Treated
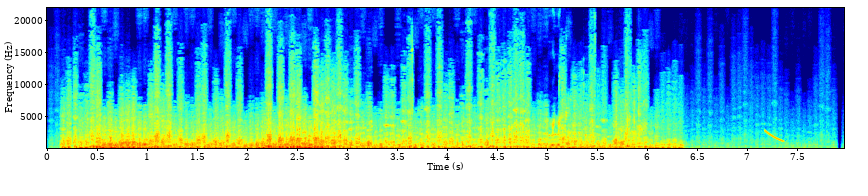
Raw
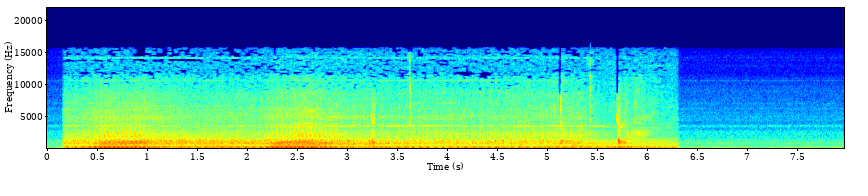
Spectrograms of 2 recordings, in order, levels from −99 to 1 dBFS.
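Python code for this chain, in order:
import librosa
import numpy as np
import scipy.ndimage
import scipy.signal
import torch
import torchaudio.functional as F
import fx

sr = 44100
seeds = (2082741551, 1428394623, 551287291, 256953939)

y = fx.pitch_keep_formants(x, sr, semitones=-3.5)
y = fx.granulator(y, sr, seeds[0], grain_ms=100.0, per_s=17.0, spray_ms=100.0, spread_st=12)
y = fx.spec_paint(y, sr, seeds[1], shape='fall', start_s=7.18, length_s=0.2, low_hz=1100.0, high_hz=2900.0, level_db=-35.0)
y = y * librosa.db_to_amplitude(3.5)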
